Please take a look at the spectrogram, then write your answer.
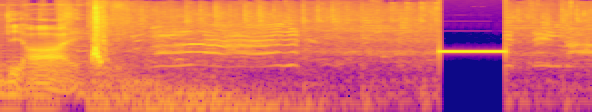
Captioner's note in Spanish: persona gritando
